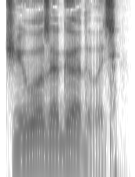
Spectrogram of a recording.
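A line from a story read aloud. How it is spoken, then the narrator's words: Grumbled. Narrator (Russian): буркнул Безнос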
